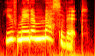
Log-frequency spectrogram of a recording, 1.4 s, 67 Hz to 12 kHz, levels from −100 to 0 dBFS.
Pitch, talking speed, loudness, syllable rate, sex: 300 Hz, 250 wpm, -13 LUFS, 6.7 syllables/s, female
